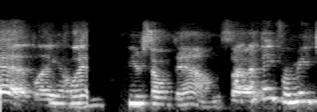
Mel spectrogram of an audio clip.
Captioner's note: faintly speaking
